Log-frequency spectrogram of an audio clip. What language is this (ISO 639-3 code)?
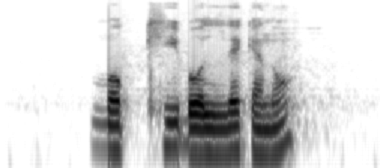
ben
